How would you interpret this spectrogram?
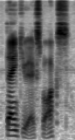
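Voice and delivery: normal talking voice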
